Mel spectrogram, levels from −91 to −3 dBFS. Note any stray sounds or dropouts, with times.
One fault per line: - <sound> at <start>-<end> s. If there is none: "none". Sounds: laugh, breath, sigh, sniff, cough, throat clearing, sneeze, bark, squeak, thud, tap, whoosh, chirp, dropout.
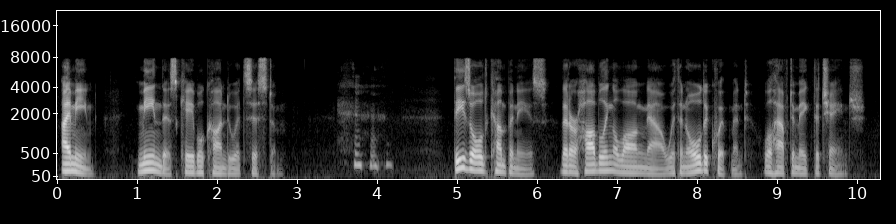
- laugh at 3.5-4.2 s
